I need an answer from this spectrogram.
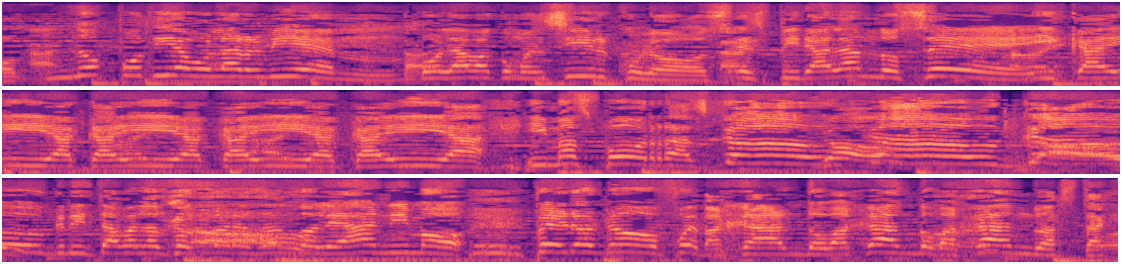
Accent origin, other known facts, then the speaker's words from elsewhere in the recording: Nuevo Laredo, Tamaulipas, Mexico; de Narcolaredo, México.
